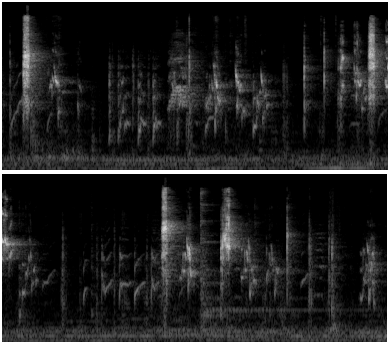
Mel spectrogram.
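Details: Budgerigar song for encouraging pet budgies to sing: clear chirps, short whistled slurs and sharp squawks in spaced bursts, with a soft hum in the background.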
